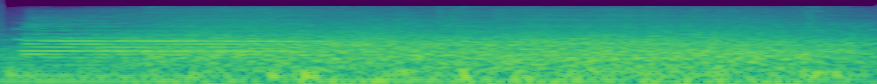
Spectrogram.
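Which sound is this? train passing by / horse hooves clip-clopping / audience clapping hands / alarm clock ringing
train passing by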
